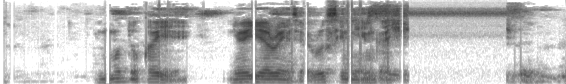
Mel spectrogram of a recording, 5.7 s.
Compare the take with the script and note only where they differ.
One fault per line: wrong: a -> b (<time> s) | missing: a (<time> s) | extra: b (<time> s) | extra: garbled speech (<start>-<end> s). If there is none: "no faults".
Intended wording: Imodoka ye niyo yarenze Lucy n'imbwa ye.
no faults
